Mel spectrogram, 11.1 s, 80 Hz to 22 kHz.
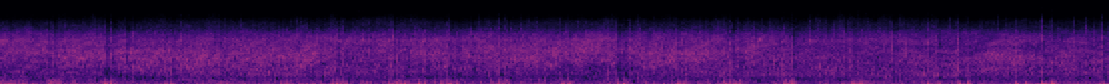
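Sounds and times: low rumble: 0.0s - 11.0s
model train wheels on rail: 0.0s - 11.0s.

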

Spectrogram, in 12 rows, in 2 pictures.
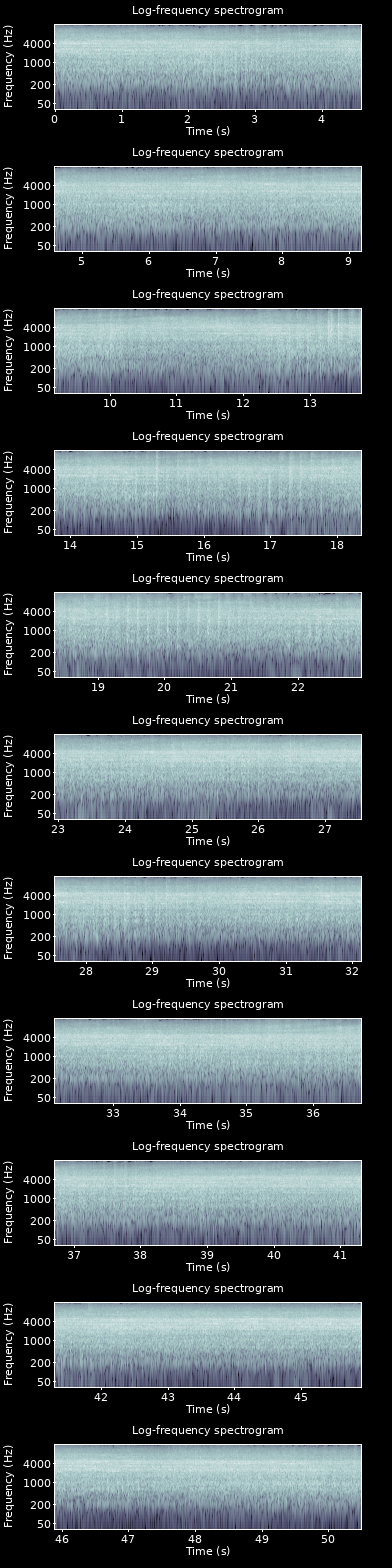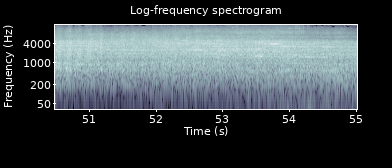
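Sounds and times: freight train rolling past: 0.0s - 55.0s.

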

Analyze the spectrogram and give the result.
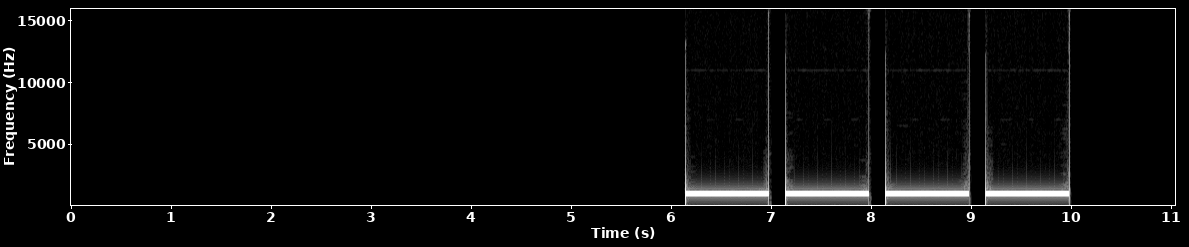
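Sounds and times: electronic tone beeps: 6.2s - 10.0s.

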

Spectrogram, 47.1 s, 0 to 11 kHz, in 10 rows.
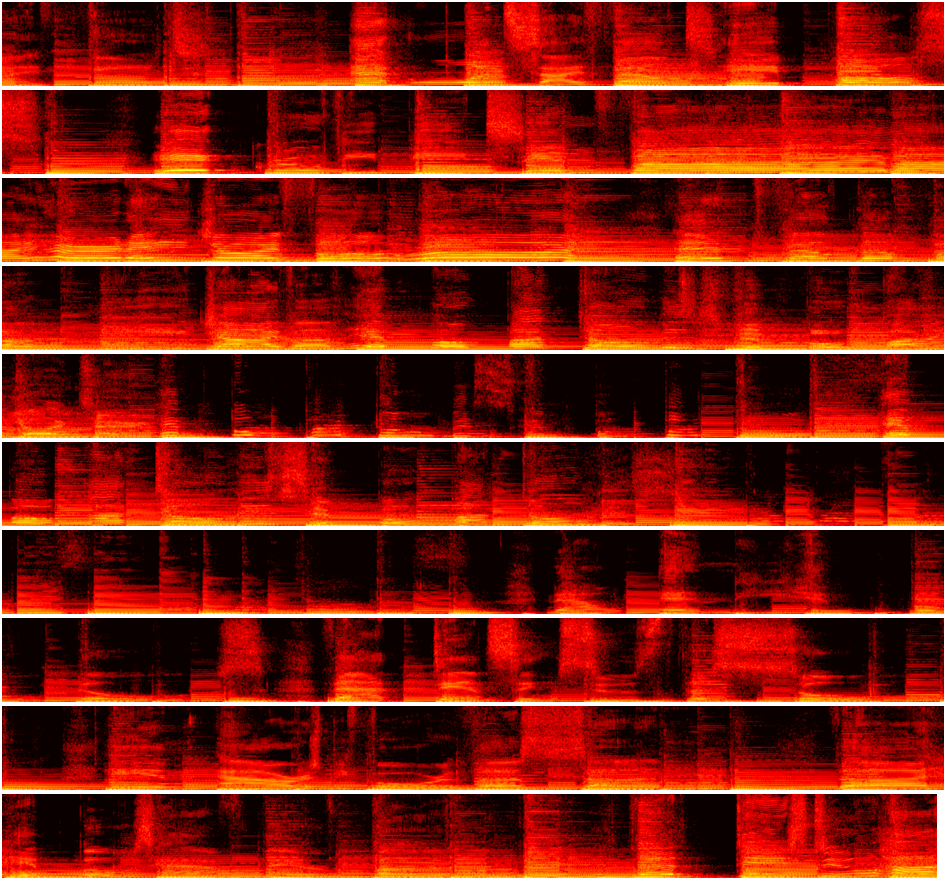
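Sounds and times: acoustic guitar strumming: 0.0s - 47.0s
double bass plucked: 0.0s - 47.0s.

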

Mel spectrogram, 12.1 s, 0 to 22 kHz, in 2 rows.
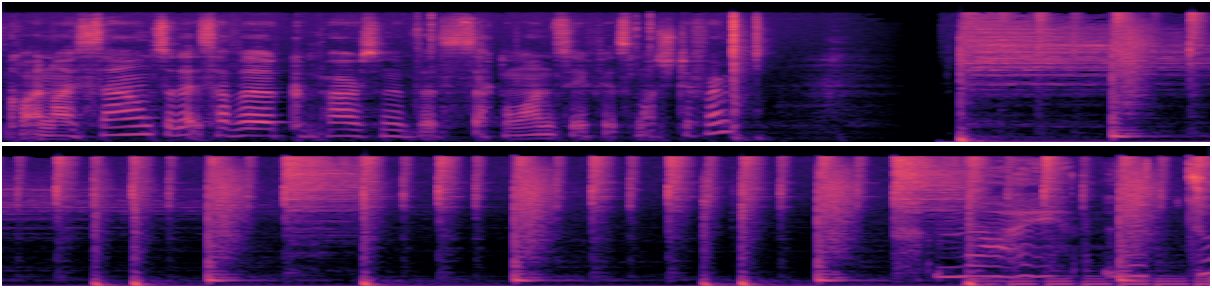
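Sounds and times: drum kit beat: 4.7s - 12.0s
pop-rock song: 10.6s - 12.0s.

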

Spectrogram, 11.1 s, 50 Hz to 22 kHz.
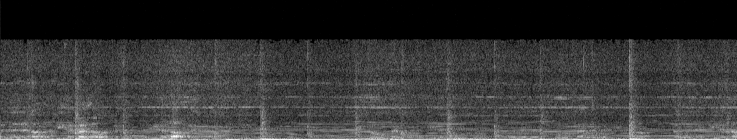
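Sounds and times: drum strokes: 0.0s - 11.0s
steady drone: 0.0s - 11.0s.

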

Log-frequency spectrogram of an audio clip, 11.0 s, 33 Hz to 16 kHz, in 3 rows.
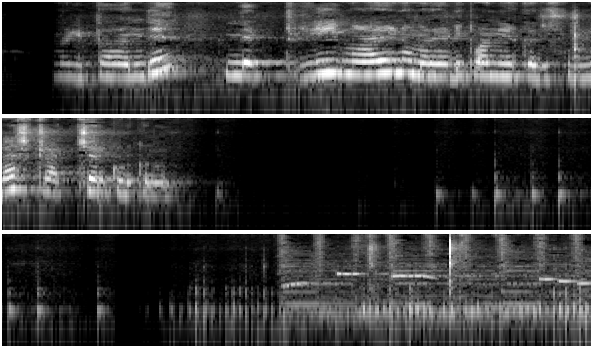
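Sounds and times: voice: 0.3s - 4.9s
background music: 9.0s - 11.0s.

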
